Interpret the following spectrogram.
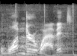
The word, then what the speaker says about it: Wonder Wabbit: The Crash was first introduced in Captain Carrot and His Amazing Zoo Crew number 14, which also features super superheroes like Wonder Wabbit, that's actually how it's said, Aquaduck, Batmouse, and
